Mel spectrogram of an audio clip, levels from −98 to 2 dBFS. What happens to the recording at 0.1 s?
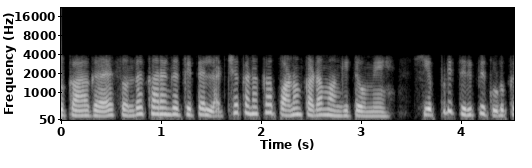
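iLBC codec damage, present from 0.1 s through the whole clip: each 30 ms frame is coded on its own within a band near 150 Hz to 3.6 kHz, leaving the speech plainly rough, synthetic and dull, which fits the 13.33 kbps mode.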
